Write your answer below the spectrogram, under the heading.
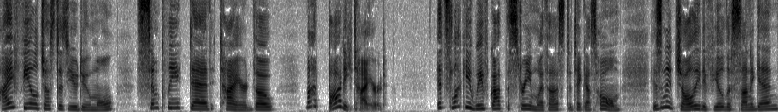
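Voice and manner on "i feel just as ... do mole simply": plain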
